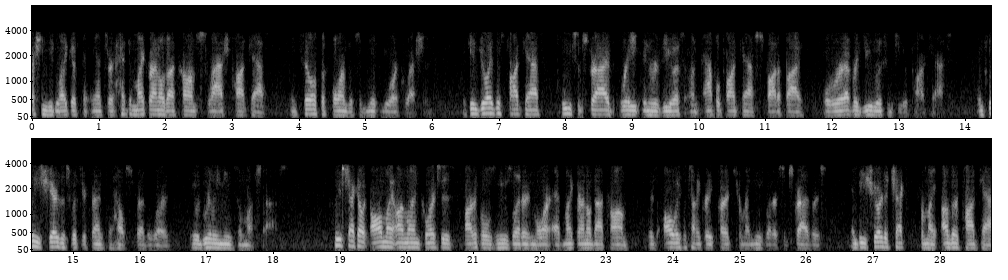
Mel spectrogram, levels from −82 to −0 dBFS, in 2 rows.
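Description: Throughout the speech, the background pumps down between phrases and surfaces under them. These are noise suppressor artifacts: the suppressor cuts what it judges to be steady noise by about 21 dB, frame by frame, so the room noise, about 18 dB below the speech, keeps appearing and vanishing.

The speech is also rough, muffled and warbly, with nothing above 3.8 kHz. This is tandem speech coding. The voice passed through two speech codecs in series, with GSM full rate among them, and each coder worked on the already degraded output of the last.

From 0.14 to 18.1 s, soft consonants and word endings sound swallowed, with about 5 s affected in total and drops of up to about 22 dB. This is speech cut by the noise suppressor, which took those parts for noise. The same happens from 20.21 to 27.75 s, with about 2 s affected and drops of up to about 19 dB, and again briefly from 28.35 to 28.65 s, with drops of up to about 18 dB.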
